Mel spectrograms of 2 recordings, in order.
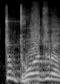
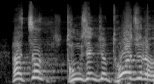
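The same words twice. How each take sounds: First: Much higher, louder angry demand; angry Martha. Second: Much higher, louder reproach; scolding Martha. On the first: Martha angrily demanding that Jesus make her sister help. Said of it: "예수님께도 분노를 합니다". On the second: Martha reproaching Jesus about her sister. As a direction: nag Jesus sharply. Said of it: "예수님께 타박을 합니다". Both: Retold or imitated.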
